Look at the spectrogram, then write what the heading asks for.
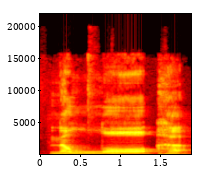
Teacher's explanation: لفظ اللہ کو موٹا کرنا ہے کیونکہ اس سے پہلے زبر ہے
